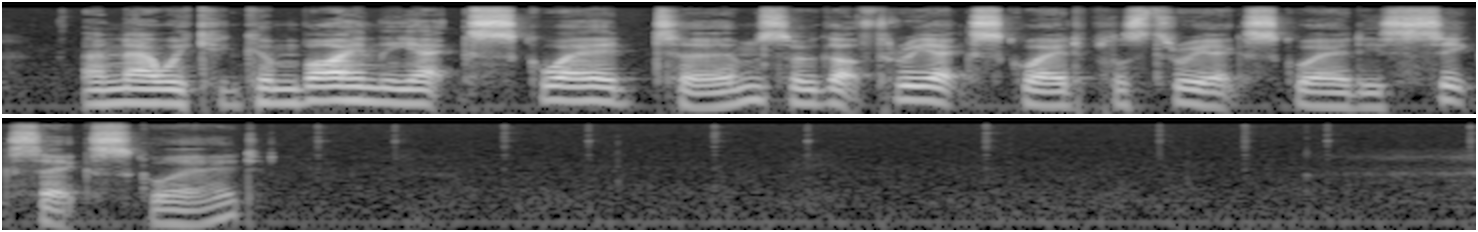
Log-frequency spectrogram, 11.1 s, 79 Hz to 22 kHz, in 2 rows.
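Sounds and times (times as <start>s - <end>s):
faint irregular clicks: 6.5s - 11.0s.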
